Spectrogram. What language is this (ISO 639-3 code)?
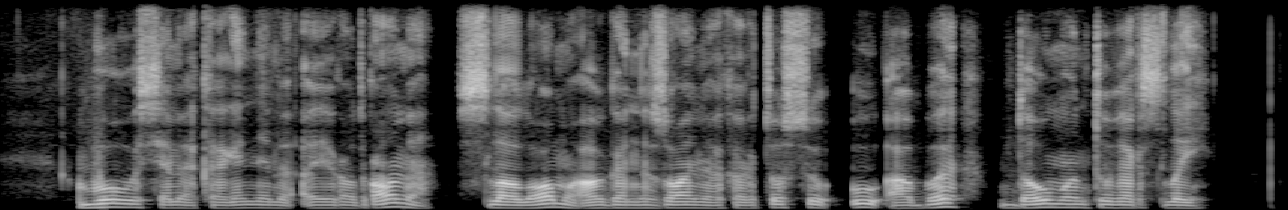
lit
